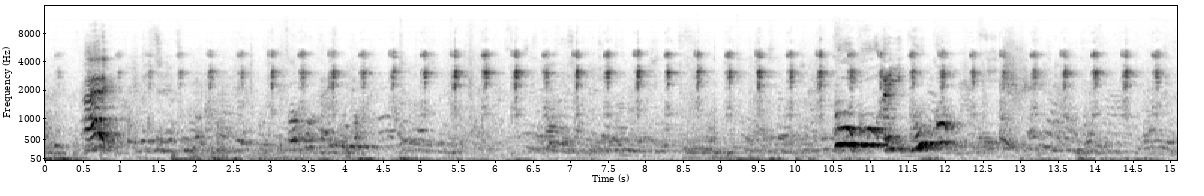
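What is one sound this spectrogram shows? An alarm clock rings with rapid, steady beeps.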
